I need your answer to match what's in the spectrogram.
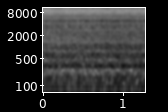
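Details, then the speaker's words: Hyundai Tucson idling with AC on and compressor clutch engaged: constant hissing, humming drone over the idle from a worn belt idler pulley bearing; bearing to be replaced, noise seemed fine with AC off. "it looks like this bearing is making a noise definitely making a noise i got the ac on the clutch is engaged"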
